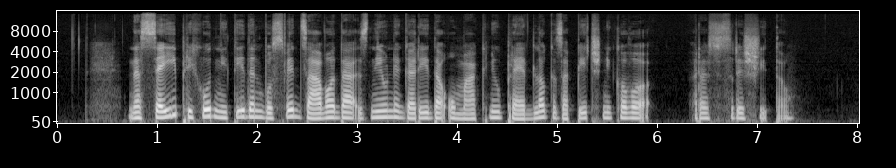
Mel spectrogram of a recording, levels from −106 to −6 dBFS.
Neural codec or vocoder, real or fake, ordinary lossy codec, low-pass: vocoder, 44.1 kHz, 128 mel bands, Pupu-Vocoder; fake; none; 14.4 kHz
